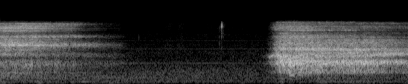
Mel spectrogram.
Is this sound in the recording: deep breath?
yes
